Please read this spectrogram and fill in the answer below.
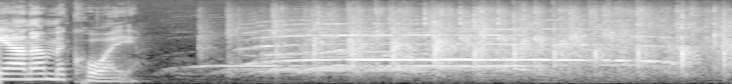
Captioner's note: applause, cheer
